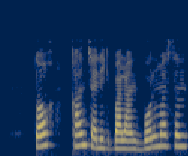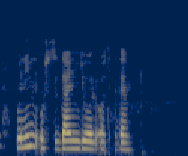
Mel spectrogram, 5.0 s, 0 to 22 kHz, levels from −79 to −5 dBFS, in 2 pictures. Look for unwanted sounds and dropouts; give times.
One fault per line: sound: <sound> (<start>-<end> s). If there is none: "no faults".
sound: dropout (4.0-4.0 s)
